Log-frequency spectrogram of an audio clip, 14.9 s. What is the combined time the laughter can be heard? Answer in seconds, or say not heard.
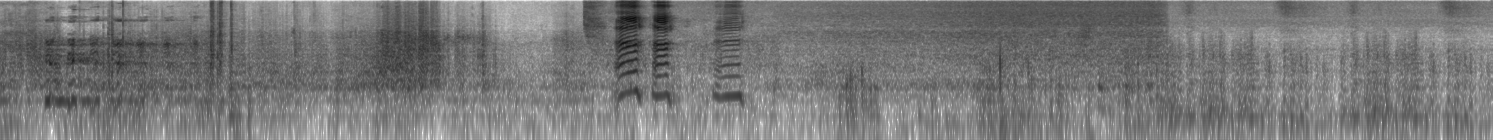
4 s.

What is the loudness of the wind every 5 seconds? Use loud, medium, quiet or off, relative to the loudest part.
loud, medium, loud.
